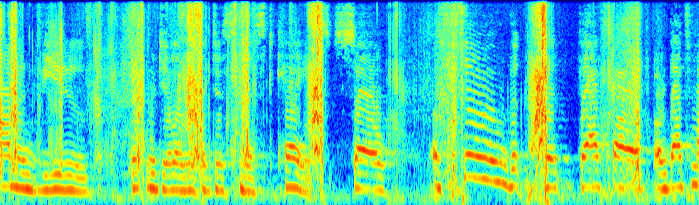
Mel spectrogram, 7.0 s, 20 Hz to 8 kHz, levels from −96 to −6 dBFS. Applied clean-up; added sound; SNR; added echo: none; Zipper (clothing); 0 dB; reverberation time 0.7 s.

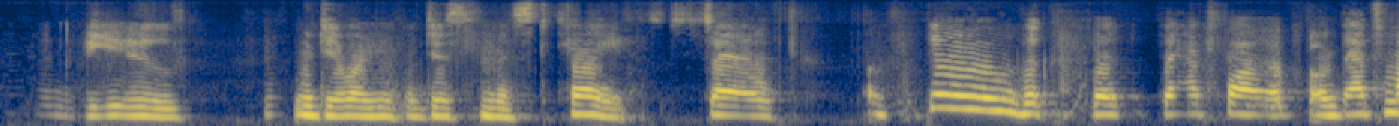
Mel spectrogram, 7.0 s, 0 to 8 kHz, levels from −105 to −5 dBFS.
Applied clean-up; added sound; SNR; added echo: neural mask model DeepFilterNet 3.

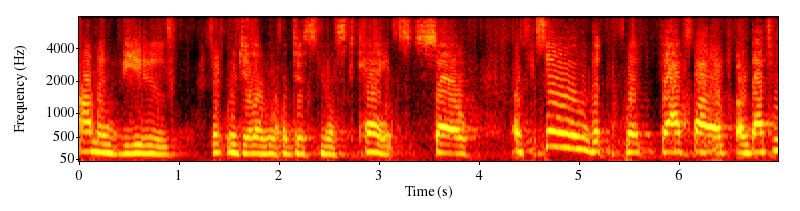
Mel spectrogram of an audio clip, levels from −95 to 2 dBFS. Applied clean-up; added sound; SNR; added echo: neural separator model SepFormer DNS4.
